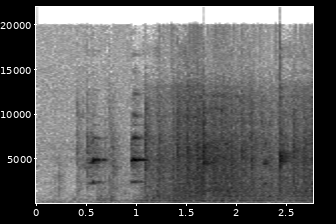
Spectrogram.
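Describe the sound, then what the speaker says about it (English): A sewing machine runs a regular straight stitch through denim, starting with a couple of short bursts before settling into a steady, close whirring hum. "I'm gonna do it with just a regular stitch"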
